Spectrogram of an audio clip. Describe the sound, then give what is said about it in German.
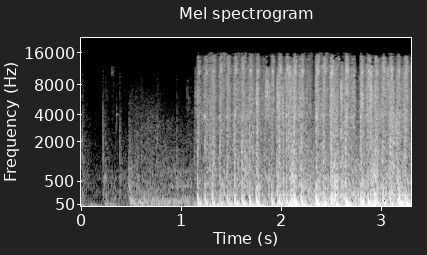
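After a quiet second, loud rapid-fire video game gunfire erupts and continues in a dense, rattling burst of automatic shots until the end, with no talking. “Nein, ich treffe natürlich keinen Schuss.”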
